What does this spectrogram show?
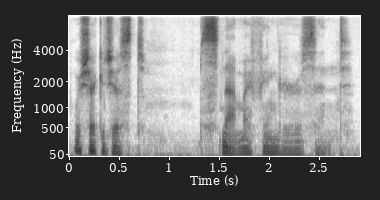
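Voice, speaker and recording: A man playing a devoted, regretful doctor and anxious ex-boyfriend in an intimate ASMR audio roleplay, speaking haltingly and tenderly. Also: very deep voice, fairly bright tone, breathy edge, no echo, exaggerated voice.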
